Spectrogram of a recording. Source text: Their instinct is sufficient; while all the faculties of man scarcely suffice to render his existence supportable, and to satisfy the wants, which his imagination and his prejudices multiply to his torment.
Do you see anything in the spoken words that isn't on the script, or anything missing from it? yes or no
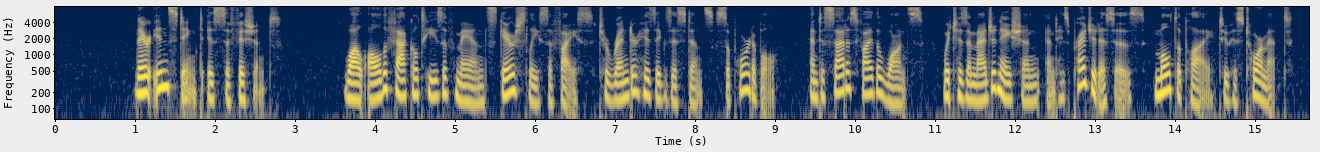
no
